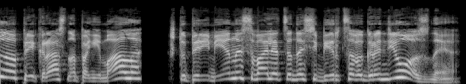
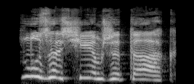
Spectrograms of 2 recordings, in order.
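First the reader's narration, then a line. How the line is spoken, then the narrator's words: Sighing. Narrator (Russian): вздохнула Далила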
